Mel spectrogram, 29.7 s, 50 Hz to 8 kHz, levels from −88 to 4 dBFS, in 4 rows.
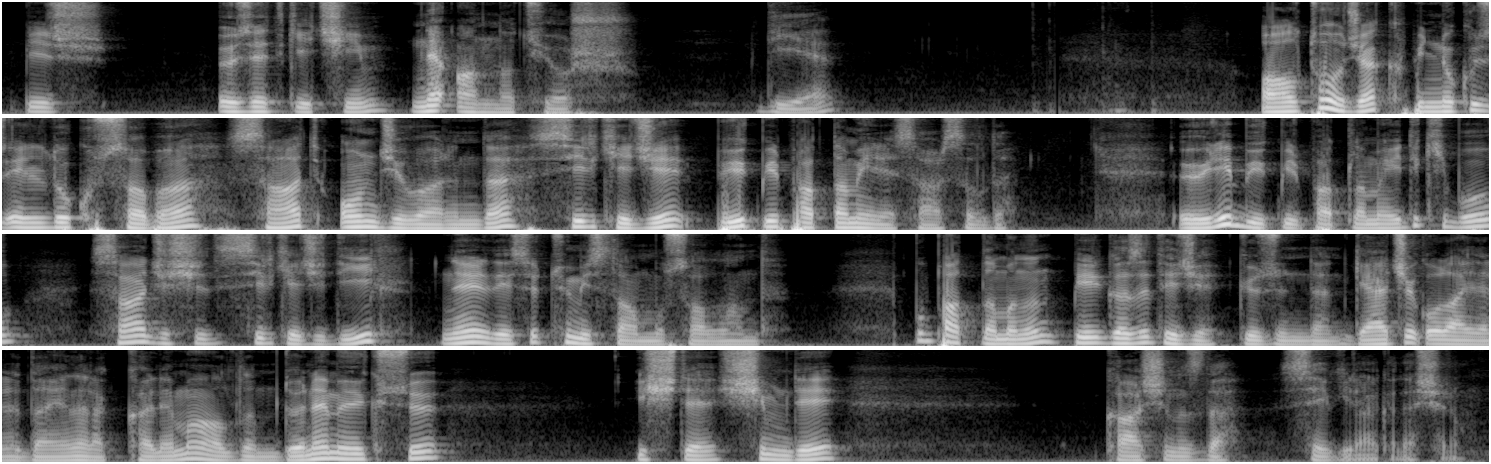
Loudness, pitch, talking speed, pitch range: -16 LUFS, 115 Hz, 100 wpm, 105-135 Hz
